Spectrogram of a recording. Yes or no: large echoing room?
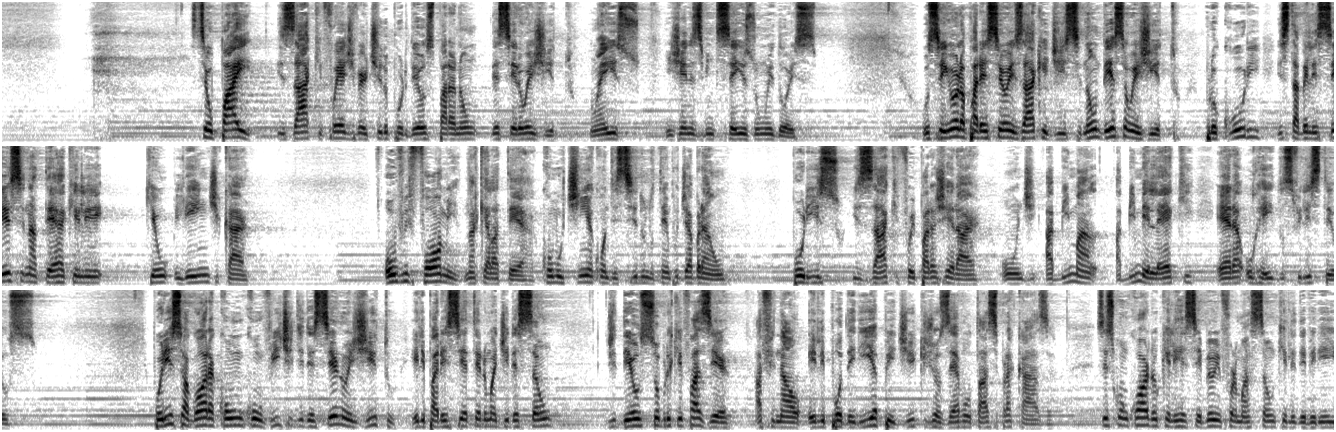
yes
